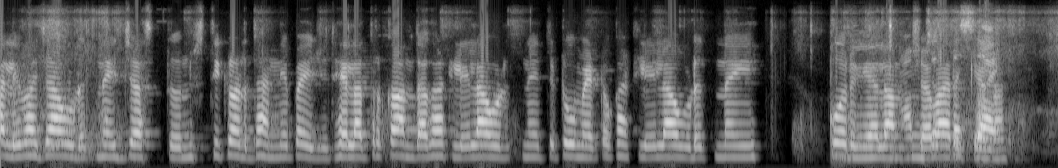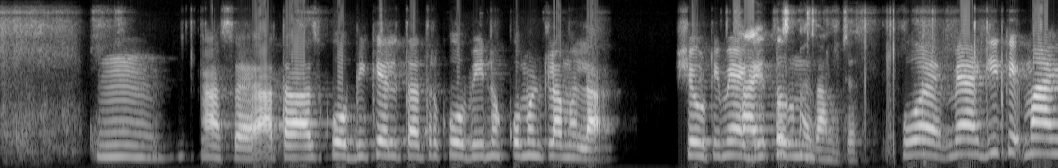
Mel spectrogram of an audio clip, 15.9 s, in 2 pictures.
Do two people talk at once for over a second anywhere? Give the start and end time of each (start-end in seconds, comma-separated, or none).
6.2-7.5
